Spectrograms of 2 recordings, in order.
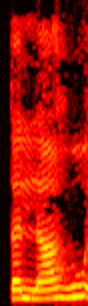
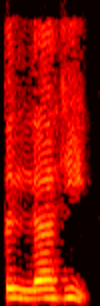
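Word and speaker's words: تالله: Tallahu is wrong, tallaha is wrong, tallahi.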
